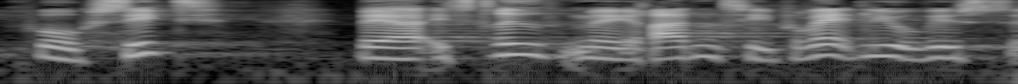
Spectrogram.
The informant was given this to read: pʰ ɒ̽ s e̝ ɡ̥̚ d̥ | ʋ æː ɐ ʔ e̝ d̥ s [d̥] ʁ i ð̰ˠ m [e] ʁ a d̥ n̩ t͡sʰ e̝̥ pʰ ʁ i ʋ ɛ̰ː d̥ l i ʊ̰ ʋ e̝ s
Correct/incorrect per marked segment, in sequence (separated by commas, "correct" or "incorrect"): correct, correct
